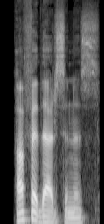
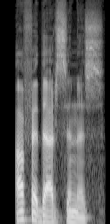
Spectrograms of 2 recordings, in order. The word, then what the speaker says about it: Affedersiniz: Affedersiniz. – بعد از اینکه مخاطب جواب مناسب داد، سعی کنید اونو تکرار کنید. سعی کنید تلفظتون شبیه اون باشه. – Affedersiniz.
